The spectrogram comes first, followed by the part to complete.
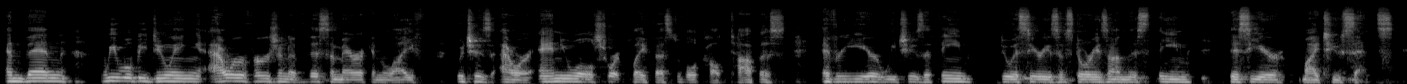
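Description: A man's voice: medium pitch, fairly even intonation, a little slow. A middle-aged man speaking as a theatre director being interviewed on a podcast, articulate and enthusiastic, with ornate turns of phrase.

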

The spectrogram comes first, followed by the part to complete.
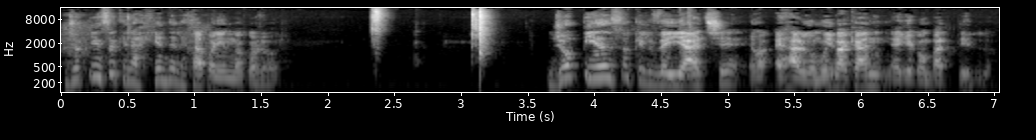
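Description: A young Chilean man co-hosting a podcast, telling provocative jokes deadpan and breaking into mock rants. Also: on the high side, moderate pace, noisy background. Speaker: podcast co-host. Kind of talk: casual chat.

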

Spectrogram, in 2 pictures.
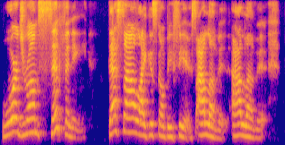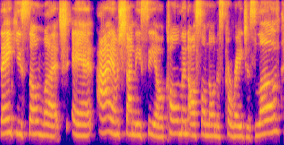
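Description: A woman's voice: fairly high pitch, measured pace. A woman hosting a podcast, interviewing a guest and addressing her listeners. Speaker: podcast host.

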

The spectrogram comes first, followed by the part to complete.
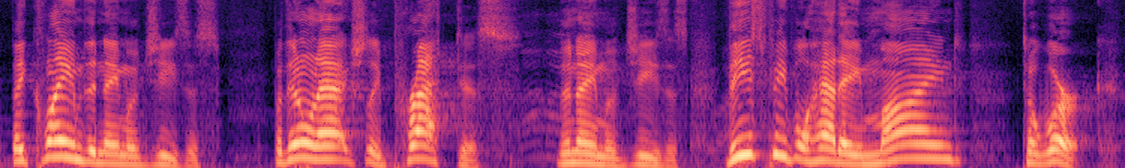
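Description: A man, preaching a sermon in a folksy, joking way, rising loud and dropping soft. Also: high voice, sing-song, normal speed. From Georgia. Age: 40s. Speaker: pastor.

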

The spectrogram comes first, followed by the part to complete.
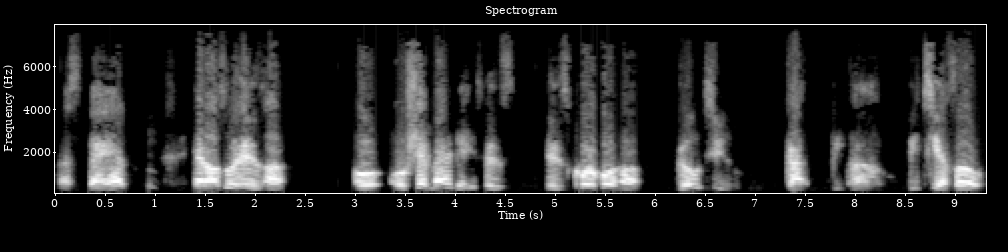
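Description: A man co-hosting a podcast, chatting casually about politics in a halting way, piling up fillers and restarts. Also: on the high side, fairly even intonation, bright, forceful tone, no room sound, muffled recording. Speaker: podcast co-host.

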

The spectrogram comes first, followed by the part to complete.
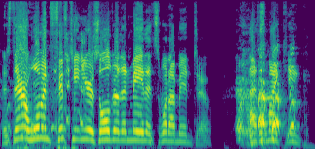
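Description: A man's voice: sits high, normal speed, crowd noise. A man co-hosting a podcast, cracking crude jokes and laughing often in casual movie banter. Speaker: podcast co-host.

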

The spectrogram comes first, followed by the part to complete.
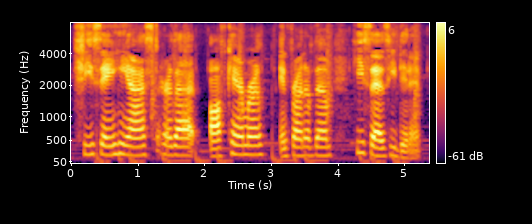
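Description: A woman with a low, gravelly voice recaps a dating show in a sassy, opinionated way. She leans on slang, quotes the cast and throws in quick asides. Soft music plays faintly underneath. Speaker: podcast host recapping a reality show. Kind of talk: casual recap commentary.

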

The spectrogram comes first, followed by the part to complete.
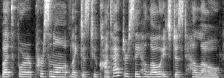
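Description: A woman's voice: on the high side, steady tone, moderate pace. A woman singer-songwriter chatting casually as a guest, hesitant and modest. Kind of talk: casual chat.

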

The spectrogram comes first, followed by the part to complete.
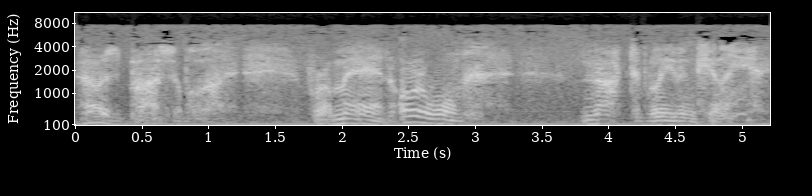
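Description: Gruff older swordmaster; blunt and terse, muffled old broadcast sound. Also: male voice, mid-range voice, expressive, moderate pace, a little hiss or hum. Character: older male warrior hero, blunt sword teacher. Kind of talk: 1970s radio drama acting. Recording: dull old radio broadcast.

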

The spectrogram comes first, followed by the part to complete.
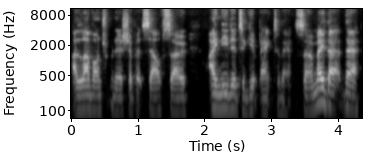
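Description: New Zealand man, low voice. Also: fairly even intonation, fairly quick, a little mellow. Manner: chatty and self-deprecating, laughs often. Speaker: podcast guest, marketing coach. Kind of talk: relaxed interview storytelling.

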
